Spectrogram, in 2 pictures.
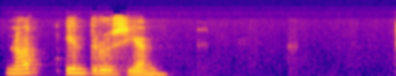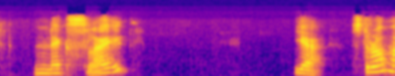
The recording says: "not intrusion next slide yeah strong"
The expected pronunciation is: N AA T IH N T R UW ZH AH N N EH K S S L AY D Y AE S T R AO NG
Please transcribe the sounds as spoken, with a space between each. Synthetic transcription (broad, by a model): N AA T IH N T R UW S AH N N EH K S S L AY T Y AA S T R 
